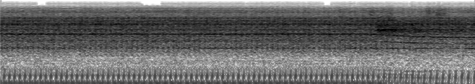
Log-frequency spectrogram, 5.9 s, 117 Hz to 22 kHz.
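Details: Briggs & Stratton Vanguard 23HP V-twin on a Little Wonder hedge trimmer, after primer bulb replacement and carburetor cleaning, choked, low throttle, brake on: steady low thrum with even firing pulses, no misses or knocks. Runs smoothly.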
